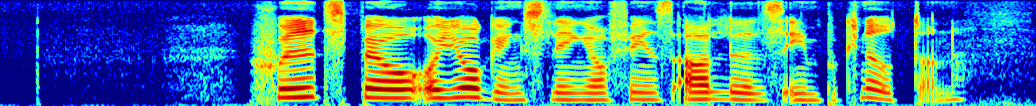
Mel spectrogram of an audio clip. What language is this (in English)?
Swedish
